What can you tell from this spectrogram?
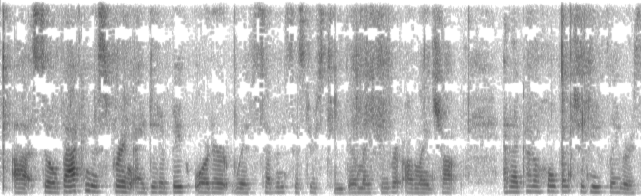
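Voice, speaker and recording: Woman of medium pitch in a Canadian accent, fairly quick and with fairly even intonation, over noticeable background noise. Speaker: knitting podcaster. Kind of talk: casual chat.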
